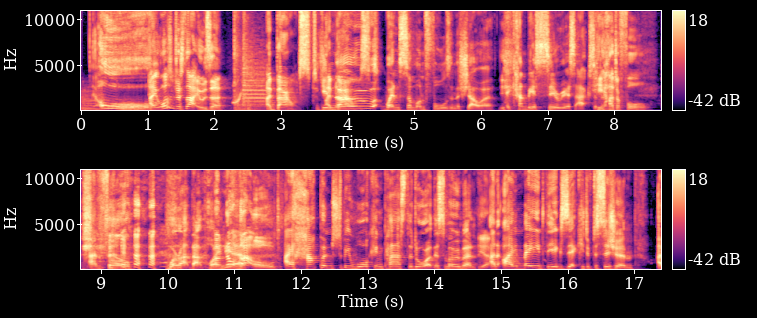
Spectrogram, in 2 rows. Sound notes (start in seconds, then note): 0.1 vocalizing slipping; 2.2 spring bouncing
